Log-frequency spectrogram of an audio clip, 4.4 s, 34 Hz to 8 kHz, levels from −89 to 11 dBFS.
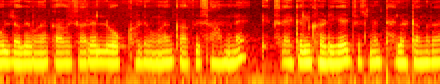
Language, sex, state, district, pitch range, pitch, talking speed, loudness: Hindi, male, Delhi, New Delhi, 135-140 Hz, 140 Hz, 285 wpm, -15 LUFS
